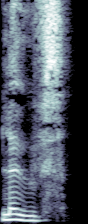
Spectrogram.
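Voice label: "loaves", English, British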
